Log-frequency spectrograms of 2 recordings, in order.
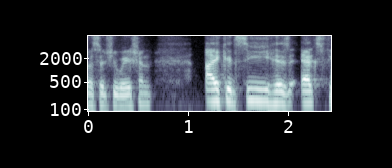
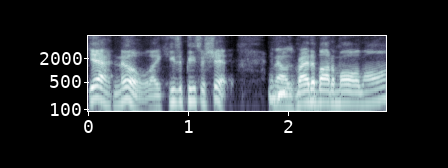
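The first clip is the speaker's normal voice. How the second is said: usual speaking voice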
